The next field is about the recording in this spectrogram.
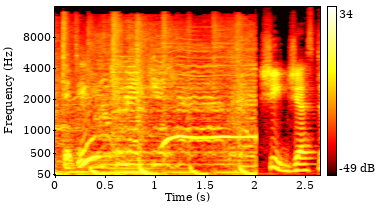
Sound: cheering

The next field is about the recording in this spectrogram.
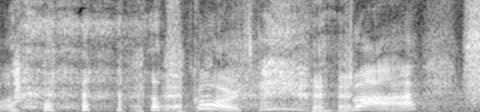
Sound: laughs

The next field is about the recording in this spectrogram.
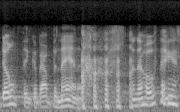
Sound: laughs

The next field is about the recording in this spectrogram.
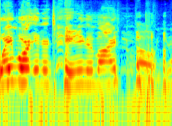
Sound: laughs

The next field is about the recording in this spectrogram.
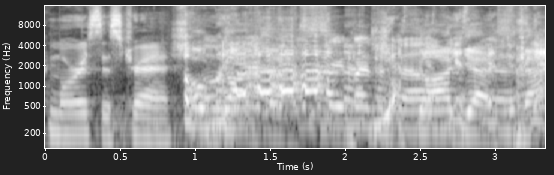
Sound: laughter

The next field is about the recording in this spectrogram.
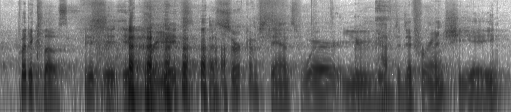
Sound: laugh

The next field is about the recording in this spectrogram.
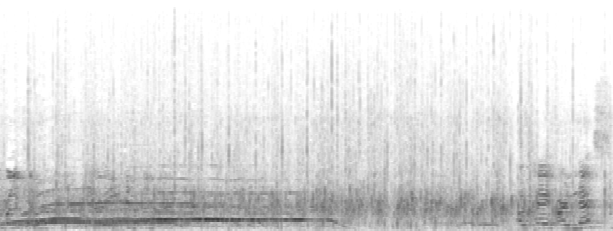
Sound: applause

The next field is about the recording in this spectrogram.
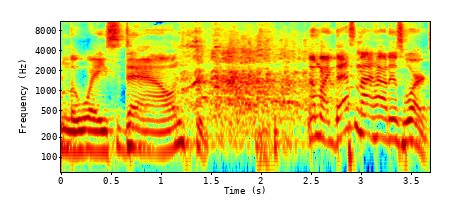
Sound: audience laughing

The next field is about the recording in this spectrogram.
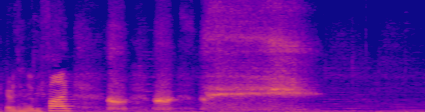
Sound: exhales loudly

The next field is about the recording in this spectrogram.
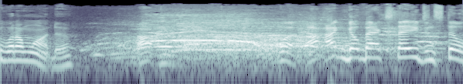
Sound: audience responds

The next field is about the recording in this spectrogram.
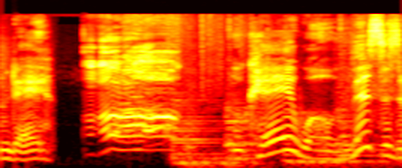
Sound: groaning

